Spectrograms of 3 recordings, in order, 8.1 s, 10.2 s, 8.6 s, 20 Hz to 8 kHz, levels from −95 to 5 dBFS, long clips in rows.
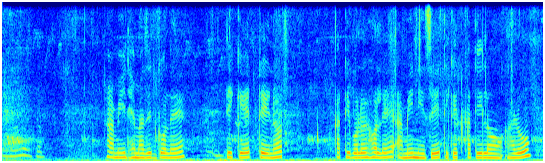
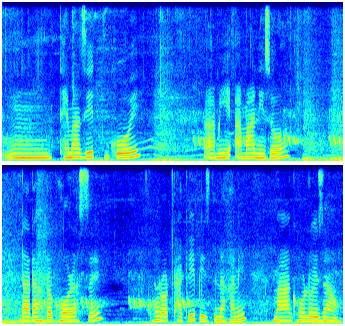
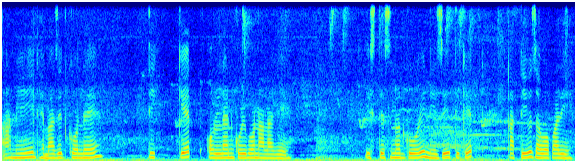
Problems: background sounds at intervals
